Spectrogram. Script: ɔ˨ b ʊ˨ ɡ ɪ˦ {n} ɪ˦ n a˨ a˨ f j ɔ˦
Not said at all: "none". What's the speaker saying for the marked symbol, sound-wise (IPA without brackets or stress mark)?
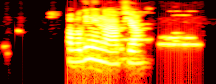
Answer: n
